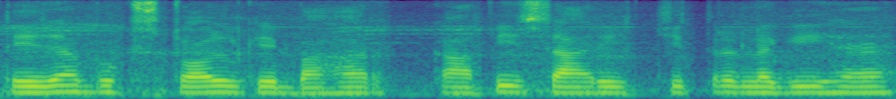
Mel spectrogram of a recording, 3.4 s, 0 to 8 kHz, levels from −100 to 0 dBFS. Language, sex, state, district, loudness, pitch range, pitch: Hindi, male, Chhattisgarh, Raipur, -18 LUFS, 130-140 Hz, 135 Hz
